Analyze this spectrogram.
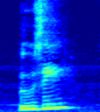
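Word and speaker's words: Ötzi: I believe it's Uzi. It's spelled O-T-Z-I.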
